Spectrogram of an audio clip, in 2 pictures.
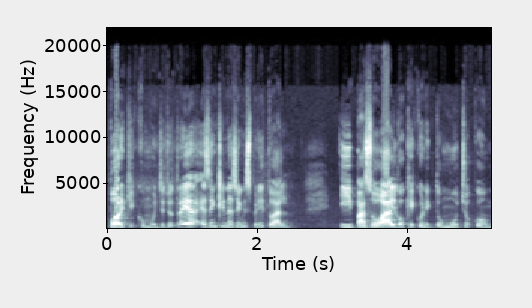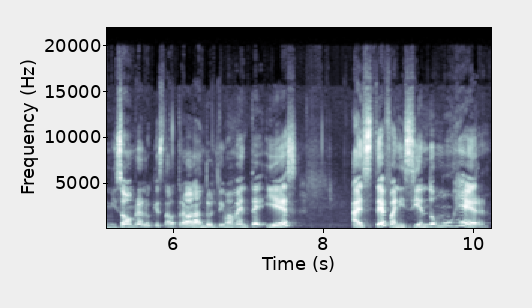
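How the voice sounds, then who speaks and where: A woman in her thirties with a Costa Rican accent, a podcast guest telling her life story in an earnest, animated way. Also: a little high, moderate pace. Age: 30s. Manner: earnest, animated, addresses listener as usted. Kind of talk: personal storytelling in conversation.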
